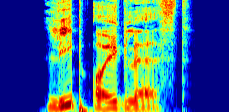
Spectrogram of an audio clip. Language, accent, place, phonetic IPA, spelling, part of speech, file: German, Germany, Berlin, [ˈliːpˌʔɔɪ̯ɡləst], liebäuglest, verb, De-liebäuglest.ogg
- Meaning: second-person singular subjunctive I of liebäugeln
